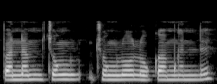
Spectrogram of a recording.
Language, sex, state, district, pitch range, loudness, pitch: Wancho, female, Arunachal Pradesh, Longding, 215-225 Hz, -17 LUFS, 220 Hz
